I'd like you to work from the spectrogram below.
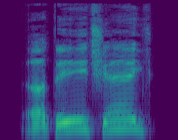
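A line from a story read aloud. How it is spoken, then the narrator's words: Sudden shout. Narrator (Russian): внезапно крикнул Елизарий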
